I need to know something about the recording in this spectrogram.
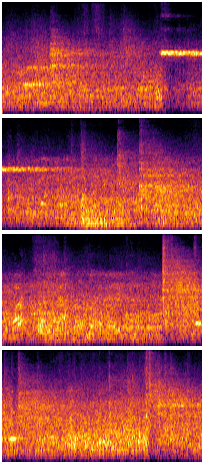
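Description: Hockey sticks clack sharply against a ball and the floor.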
